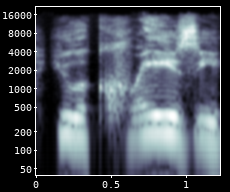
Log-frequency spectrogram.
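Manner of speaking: play-acted shrill, high, loud scolding yell. Retelling being driven home high at 3 a.m., imitating mom yelling. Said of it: "she's yelling at me in the car".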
